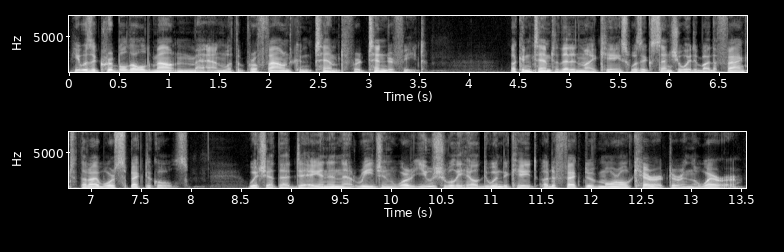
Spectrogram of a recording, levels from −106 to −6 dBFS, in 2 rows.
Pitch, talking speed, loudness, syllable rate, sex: 100 Hz, 210 wpm, -18 LUFS, 6.2 syllables/s, male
